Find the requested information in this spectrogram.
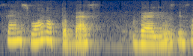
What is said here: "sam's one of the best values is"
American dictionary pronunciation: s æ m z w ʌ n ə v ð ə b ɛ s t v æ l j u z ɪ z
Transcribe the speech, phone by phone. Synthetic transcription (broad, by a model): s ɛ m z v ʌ n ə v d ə b ɛ s t v æ l j u z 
